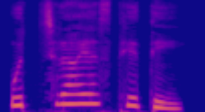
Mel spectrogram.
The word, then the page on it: ಉಚ್ಛ್ರಾಯಸ್ಥಿತಿ: Kannada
